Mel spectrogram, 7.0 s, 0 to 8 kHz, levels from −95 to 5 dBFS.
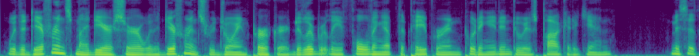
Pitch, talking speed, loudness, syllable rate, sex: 115 Hz, 205 wpm, -17 LUFS, 6.3 syllables/s, male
